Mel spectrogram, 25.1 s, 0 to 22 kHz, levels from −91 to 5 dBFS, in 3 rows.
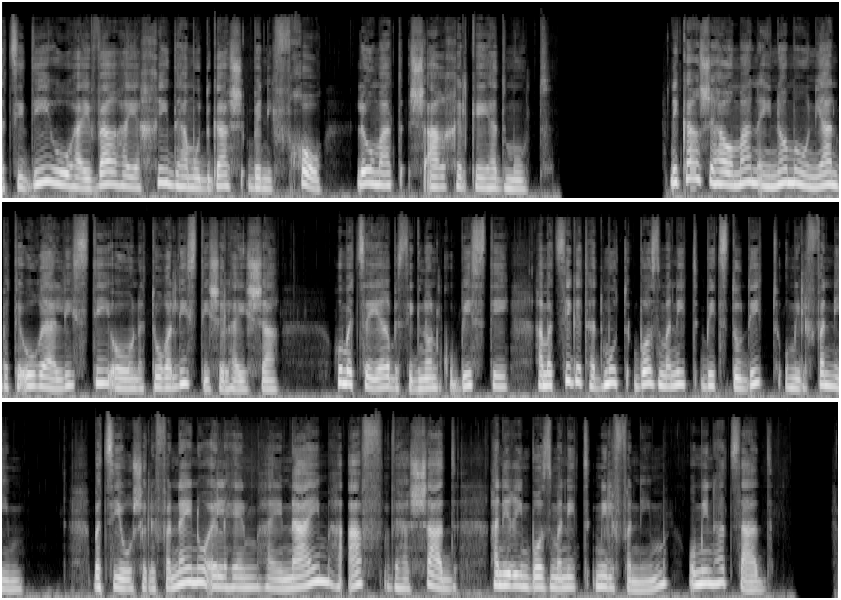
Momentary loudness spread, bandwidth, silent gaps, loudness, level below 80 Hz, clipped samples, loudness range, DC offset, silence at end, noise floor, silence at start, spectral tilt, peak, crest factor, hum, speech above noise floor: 8 LU; 16.5 kHz; 5.61-6.59 s; -17 LUFS; -42 dBFS; under 0.1%; 3 LU; under 0.1%; 0.45 s; under -90 dBFS; 0 s; -5.5 dB/octave; 0 dBFS; 16 dB; none; over 74 dB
